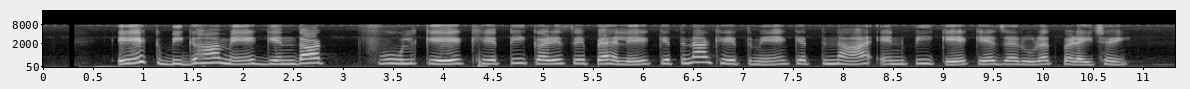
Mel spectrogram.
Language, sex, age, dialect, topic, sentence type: Magahi, female, 41-45, Western, agriculture, question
